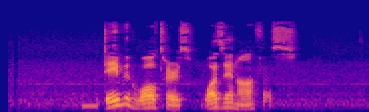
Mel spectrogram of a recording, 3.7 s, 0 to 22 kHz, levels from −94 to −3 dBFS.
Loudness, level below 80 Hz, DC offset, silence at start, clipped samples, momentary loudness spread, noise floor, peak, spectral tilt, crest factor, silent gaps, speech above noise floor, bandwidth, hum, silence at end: -26 LUFS; -70 dBFS; under 0.1%; 0.8 s; under 0.1%; 15 LU; -62 dBFS; -6 dBFS; -4.5 dB/octave; 22 dB; none; 35 dB; 11.5 kHz; none; 0.8 s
